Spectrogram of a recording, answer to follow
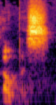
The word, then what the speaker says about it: Oupes: Next up, we got Oupes. It's pronounced Opus.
